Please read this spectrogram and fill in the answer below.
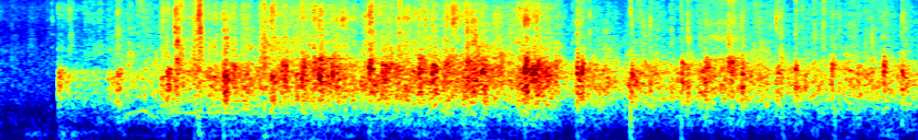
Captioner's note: crowd applauding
